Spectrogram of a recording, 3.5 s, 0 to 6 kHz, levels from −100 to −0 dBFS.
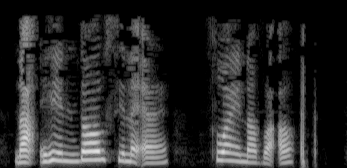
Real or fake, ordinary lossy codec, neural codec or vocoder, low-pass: fake; MP3, 24 kbps; codec, 16 kHz, 2 kbps, FunCodec, trained on LibriTTS, 25 frames a second; 5.4 kHz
